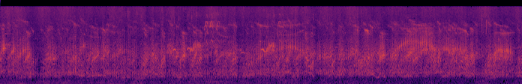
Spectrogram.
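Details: Dense frog chorus from the water: countless short croaks overlap into a steady rattling wall of sound, swelling slightly in waves without pause.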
